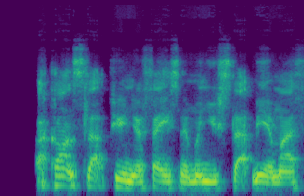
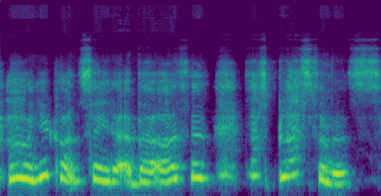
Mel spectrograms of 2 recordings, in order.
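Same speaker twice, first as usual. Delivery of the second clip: high, whiny mock of an offended believer with a gasp; 13 semitones higher than usual. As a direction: clutch your pearls and whine at being offended. Mocking offended religious critics.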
